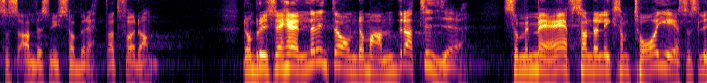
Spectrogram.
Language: Swedish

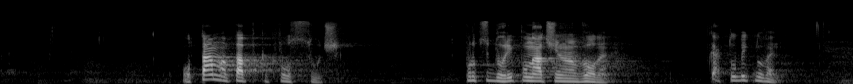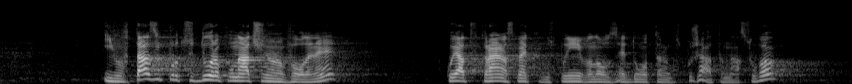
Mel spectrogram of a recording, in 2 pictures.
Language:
Bulgarian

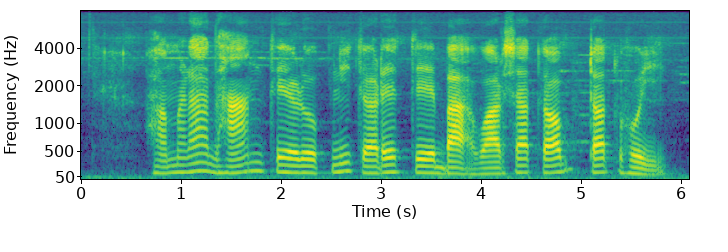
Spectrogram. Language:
Bhojpuri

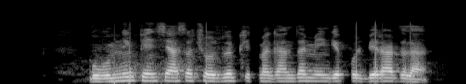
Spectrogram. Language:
Uzbek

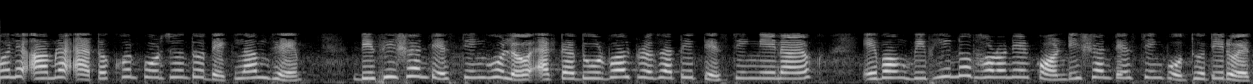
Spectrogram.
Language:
Bangla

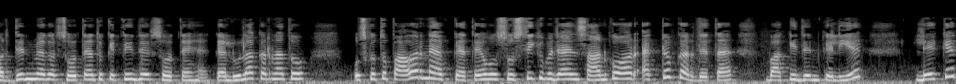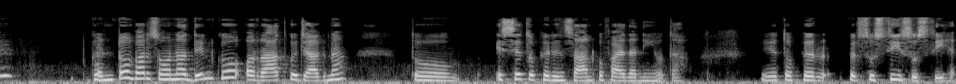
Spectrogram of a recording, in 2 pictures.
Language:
Urdu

